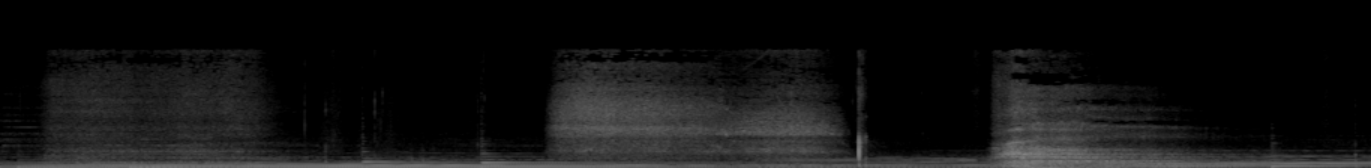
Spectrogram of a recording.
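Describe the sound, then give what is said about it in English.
Deep breaths taken at the start of a guided meditation, heard as two long, airy, hissing exhalations. They rise over a quiet, steady musical drone that plays throughout. “We're going to take a few deep breaths just to begin to quiet our minds and our nerves.”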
